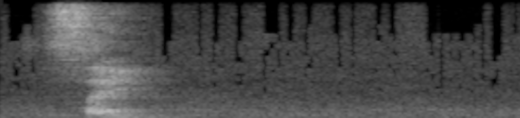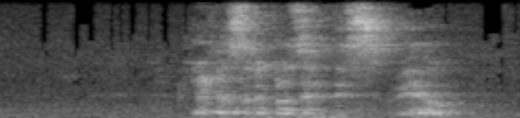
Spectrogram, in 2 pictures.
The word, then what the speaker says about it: psi: Okay, that is represented by the letter psi, pronunciation psi, S-Y-E, psi.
